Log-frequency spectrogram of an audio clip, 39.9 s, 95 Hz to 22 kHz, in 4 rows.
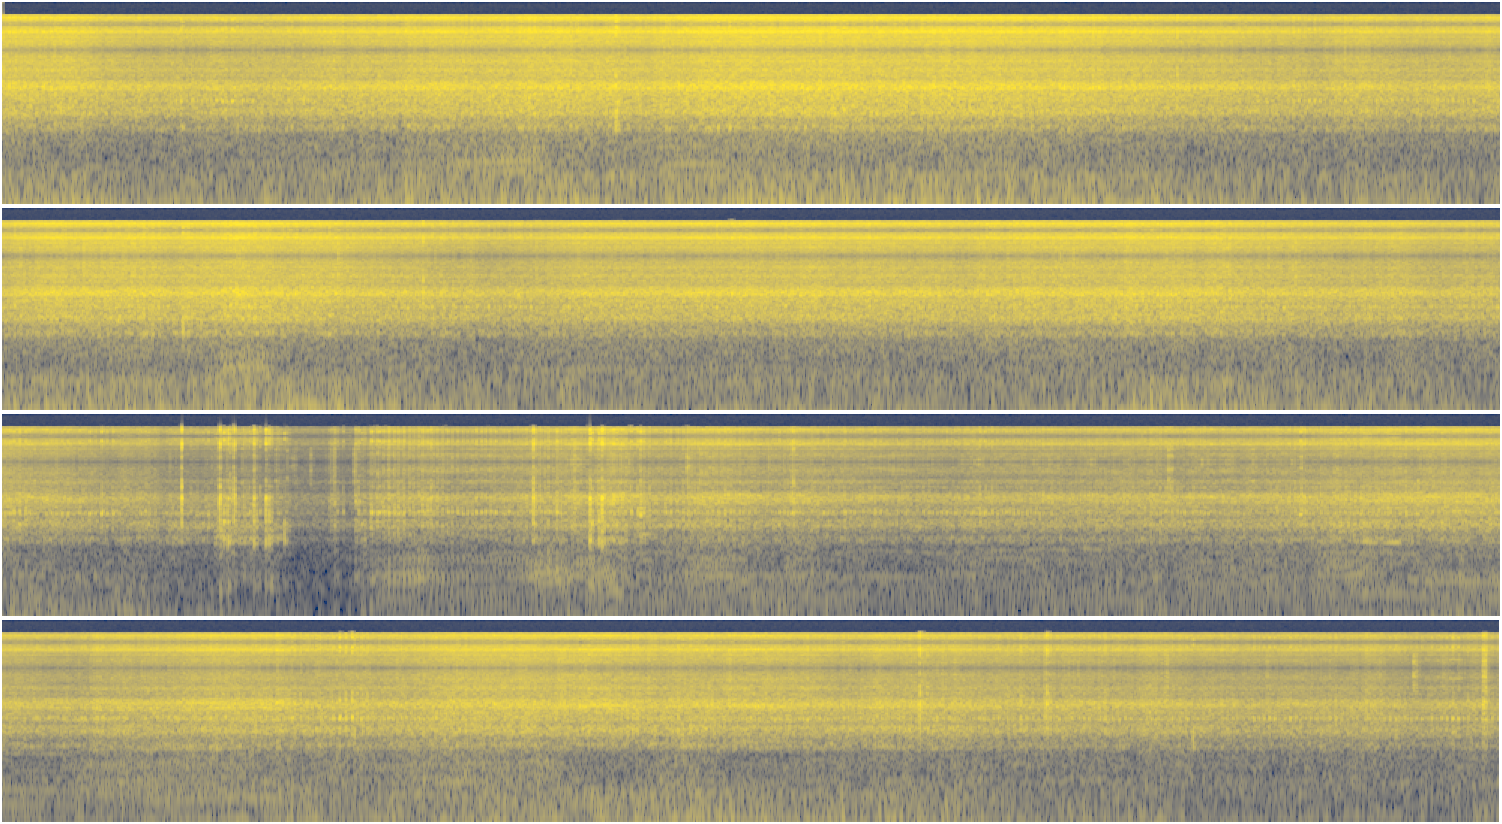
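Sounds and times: wind rushing over microphone: 0.0 - 21.4
motorcycle engine rumble: 0.0 - 39.9.

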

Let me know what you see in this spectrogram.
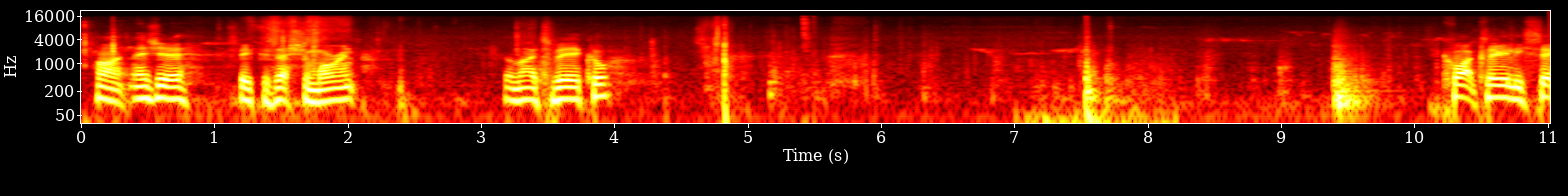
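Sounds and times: paper rustling: 1.2 - 2.1
car door clunk: 7.3 - 7.9.

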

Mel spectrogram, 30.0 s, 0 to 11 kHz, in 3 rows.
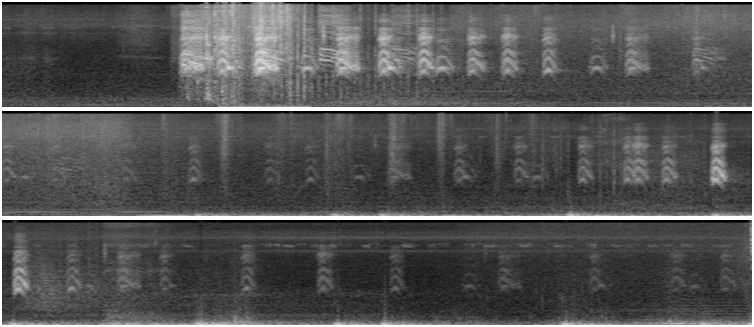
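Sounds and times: low rumble: 0.0 - 30.0
crows cawing: 2.3 - 22.4, 24.2 - 24.5, 26.2 - 27.0, 27.8 - 28.2, 28.9 - 30.0.

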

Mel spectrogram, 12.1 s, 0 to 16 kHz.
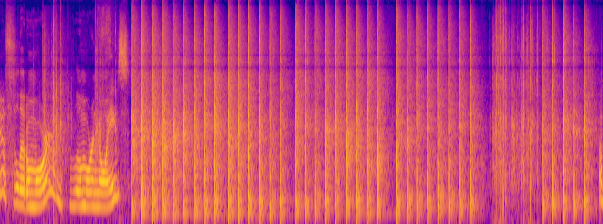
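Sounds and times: rolling pin banging on butter: 2.6 - 9.6.

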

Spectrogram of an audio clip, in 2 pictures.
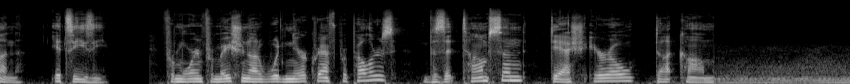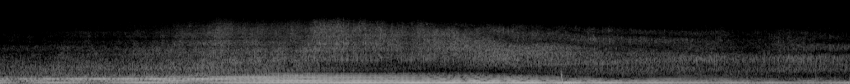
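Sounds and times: propeller aircraft engine: 7.2 - 17.0.

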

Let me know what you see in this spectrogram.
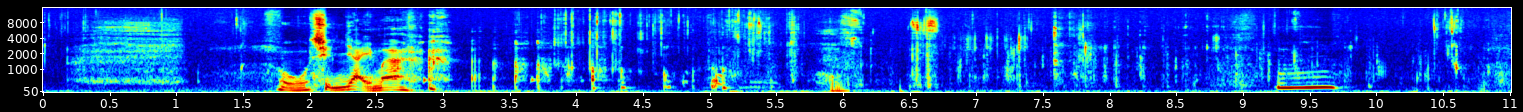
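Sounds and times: wet chewing: 3.7 - 11.0.

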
